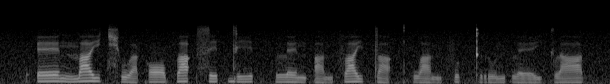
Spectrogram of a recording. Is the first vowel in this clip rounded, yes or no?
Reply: no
